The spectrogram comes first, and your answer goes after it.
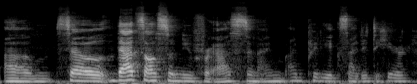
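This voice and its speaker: Guest, woman, low voice, hesitant, eager. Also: steady tone, moderate pace, husky. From United States. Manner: hesitant, many ums, enthusiastic. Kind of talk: casual chat.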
